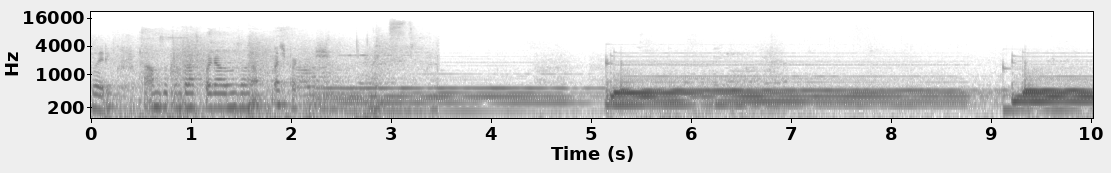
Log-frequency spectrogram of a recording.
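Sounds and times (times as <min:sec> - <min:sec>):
held bell-like chord: 0:02.2 - 0:10.0.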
